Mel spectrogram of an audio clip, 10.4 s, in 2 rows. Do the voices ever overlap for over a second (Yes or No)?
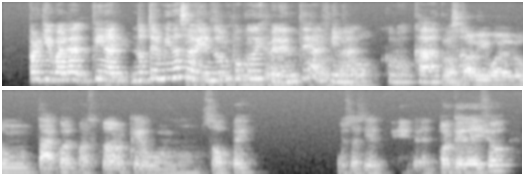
Yes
